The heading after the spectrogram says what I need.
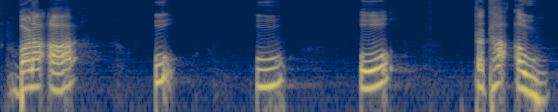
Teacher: ये बच्चों 5 स्वर जो है पश्च स्वर है। ये जीभ के पीछे के हिस्से से उच्चारित होते हैं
